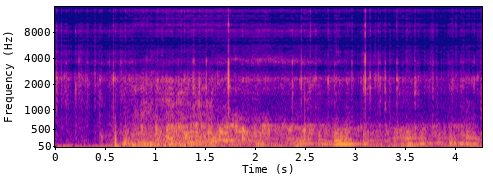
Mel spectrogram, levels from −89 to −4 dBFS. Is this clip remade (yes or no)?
yes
